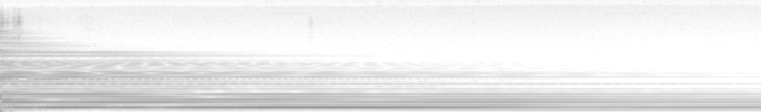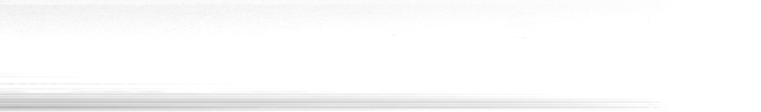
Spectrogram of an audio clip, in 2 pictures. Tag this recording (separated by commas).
Musical instrument, Keyboard (musical), Piano, Music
